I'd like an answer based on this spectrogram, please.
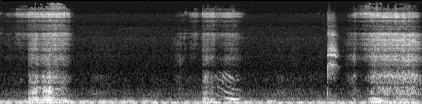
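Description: Low rattling snores at intervals, about three in eight seconds, over steady room hum; ordinary sleep snoring.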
